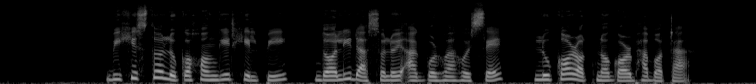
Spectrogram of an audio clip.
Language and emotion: Assamese, neutral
